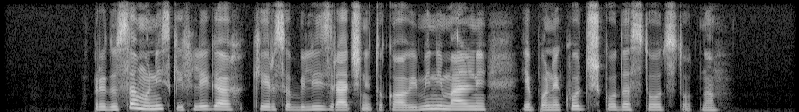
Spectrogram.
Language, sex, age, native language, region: Slovenian, female, 30-49, Slovenian, Central Slovenia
